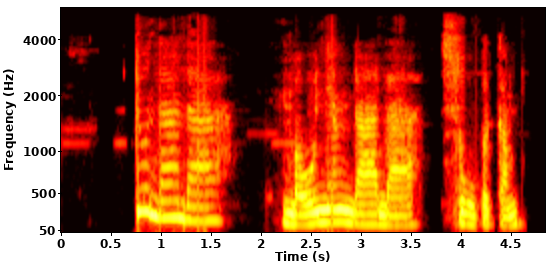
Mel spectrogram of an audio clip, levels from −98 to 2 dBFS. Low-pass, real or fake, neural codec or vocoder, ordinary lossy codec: 5.4 kHz; real; none; AAC, 24 kbps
